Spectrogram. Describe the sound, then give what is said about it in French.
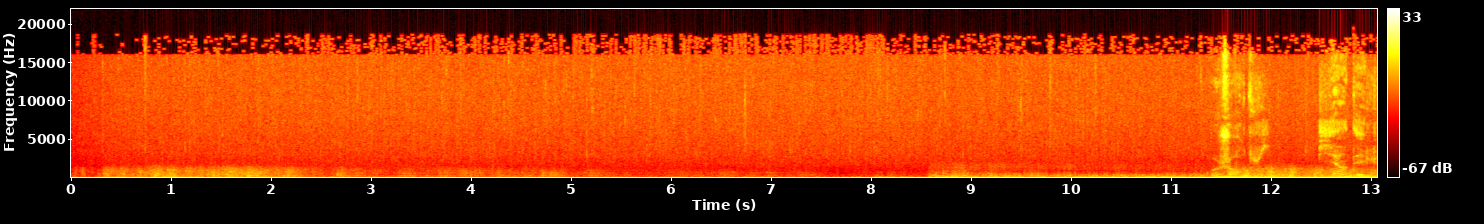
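Steady rain pours down while low, rolling thunder rumbles throughout, swelling louder partway through as the storm grows heavier. No voices are heard. “Et à la fin de leur numéro, la pluie tomba.”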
